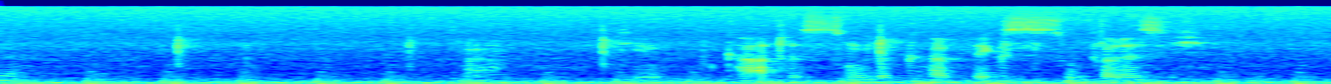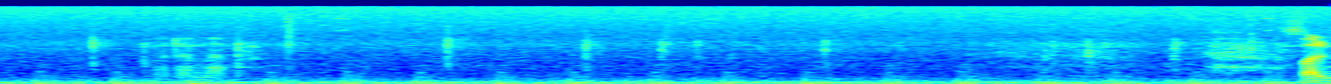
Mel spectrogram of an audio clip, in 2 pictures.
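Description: A heavy machine's engine hums low and steady.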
